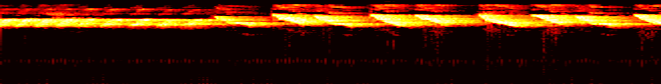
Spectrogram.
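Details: White-eye long 'nembak panjang' song for training other birds: a steady run of high, slurred downward-sweeping notes, about two per second, loud and clean.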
